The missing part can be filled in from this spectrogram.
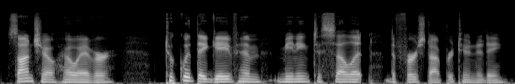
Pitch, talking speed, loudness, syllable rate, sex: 115 Hz, 165 wpm, -20 LUFS, 5.1 syllables/s, male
